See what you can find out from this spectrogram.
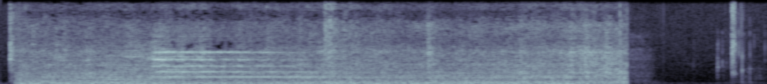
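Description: A tram or train rumbles loudly past, a brief high tonal whine rising over the noise early on, then the sound cuts off abruptly into near silence.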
